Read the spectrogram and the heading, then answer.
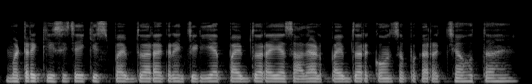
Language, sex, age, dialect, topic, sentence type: Hindi, male, 25-30, Awadhi Bundeli, agriculture, question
